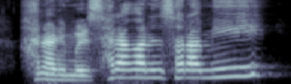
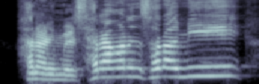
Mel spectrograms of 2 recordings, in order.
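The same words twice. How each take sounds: The two takes are said the same way.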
